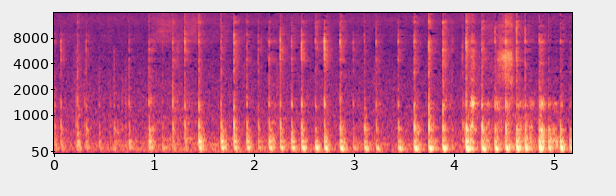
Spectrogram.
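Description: Fingertips and nails tap and flick along the closed rib edges of a folded bamboo hand fan resting on a table. About thirty-five quick, dry, low-pitched clicks with almost no ring follow one another in an uneven run. They grow louder toward the end.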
